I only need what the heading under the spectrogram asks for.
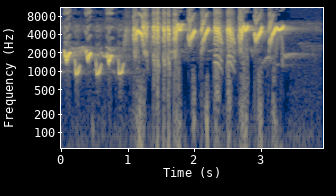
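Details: White-rumped shama master song for cage-bird training with many fill-in phrases: four falling whistles in a row, then a long run of loud, high, buzzy chattering notes ending in a thin sustained tone.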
